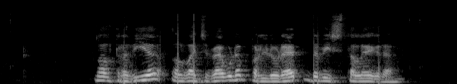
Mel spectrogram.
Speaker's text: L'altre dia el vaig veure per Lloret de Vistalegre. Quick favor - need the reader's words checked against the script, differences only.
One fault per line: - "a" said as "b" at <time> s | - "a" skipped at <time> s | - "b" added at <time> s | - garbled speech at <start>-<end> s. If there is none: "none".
none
